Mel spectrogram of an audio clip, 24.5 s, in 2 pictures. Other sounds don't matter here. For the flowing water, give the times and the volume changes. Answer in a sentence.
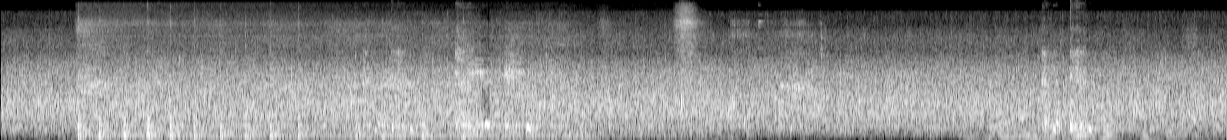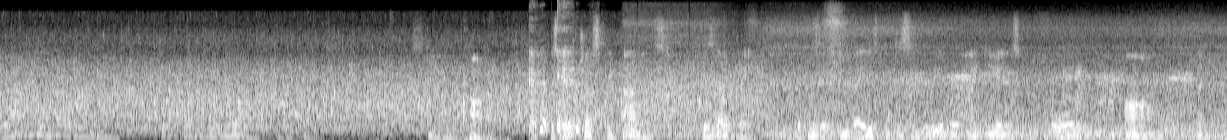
The flowing water can be heard from 0.0 to 24.5 s, at a steady volume.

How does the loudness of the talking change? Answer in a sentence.
The loudness of the talking goes up.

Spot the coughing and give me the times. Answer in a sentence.
You can hear the coughing from 3.6 to 6.0 s, from 10.4 to 11.0 s and from 17.6 to 18.4 s.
